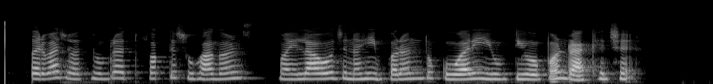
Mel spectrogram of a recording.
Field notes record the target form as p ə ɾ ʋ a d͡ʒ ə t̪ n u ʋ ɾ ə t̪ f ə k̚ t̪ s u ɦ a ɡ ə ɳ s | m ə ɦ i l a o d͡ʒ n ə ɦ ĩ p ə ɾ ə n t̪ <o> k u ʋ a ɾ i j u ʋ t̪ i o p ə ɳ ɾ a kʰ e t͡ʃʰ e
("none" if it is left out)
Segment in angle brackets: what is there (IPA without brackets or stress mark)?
u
